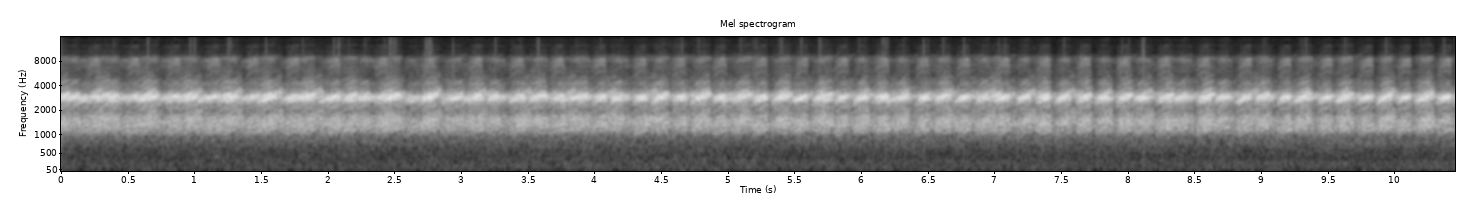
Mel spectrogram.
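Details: Japanese tree frogs calling together, producing a steady, grating, fast-pulsed croak that runs without a break, rhythmic wavering in loudness, and no other noise.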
